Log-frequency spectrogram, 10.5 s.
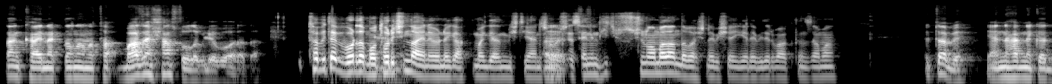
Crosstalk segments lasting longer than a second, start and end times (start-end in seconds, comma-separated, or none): none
